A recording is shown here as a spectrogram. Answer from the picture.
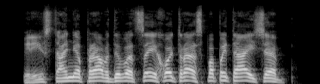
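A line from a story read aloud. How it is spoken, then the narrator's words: Barking roar. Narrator (Russian): рявкнул Долинар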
